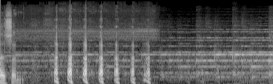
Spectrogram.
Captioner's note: laughs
